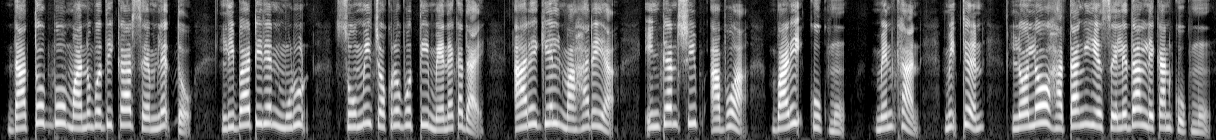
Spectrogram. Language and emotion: Santali, neutral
